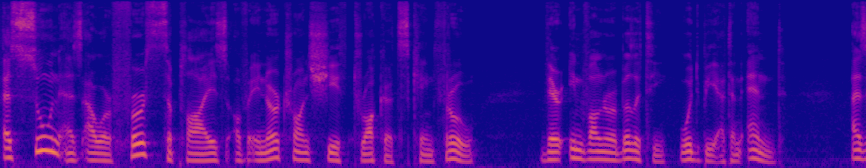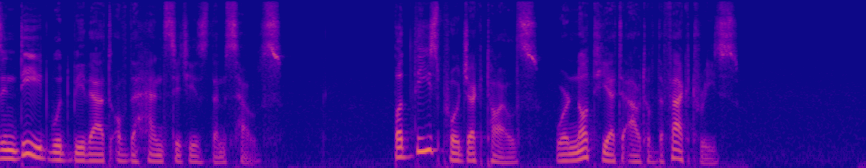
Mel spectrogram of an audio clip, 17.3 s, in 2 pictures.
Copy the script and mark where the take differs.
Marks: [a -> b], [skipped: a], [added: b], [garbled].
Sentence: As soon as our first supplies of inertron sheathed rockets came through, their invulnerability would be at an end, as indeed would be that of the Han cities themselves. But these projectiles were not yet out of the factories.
As soon as our first supplies of inertron sheathed rockets came through, their invulnerability would be at an end, as indeed would be that of the Han cities themselves. But these projectiles were not yet out of the factories.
